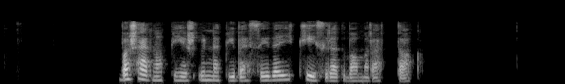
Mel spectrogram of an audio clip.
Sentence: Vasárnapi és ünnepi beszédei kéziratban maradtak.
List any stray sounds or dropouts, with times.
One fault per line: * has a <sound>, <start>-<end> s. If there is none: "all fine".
all fine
